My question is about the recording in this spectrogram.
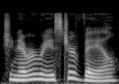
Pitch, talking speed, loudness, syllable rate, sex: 210 Hz, 250 wpm, -15 LUFS, 6.4 syllables/s, female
